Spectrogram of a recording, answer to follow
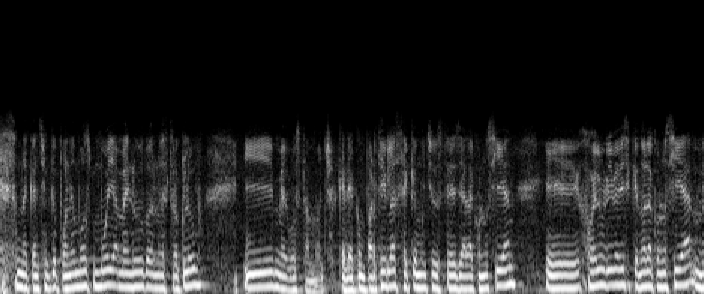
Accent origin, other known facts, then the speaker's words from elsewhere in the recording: Mexico; No, la verdad es que yo sí me siento muy mexicano.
